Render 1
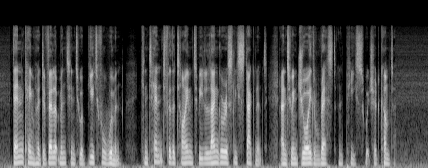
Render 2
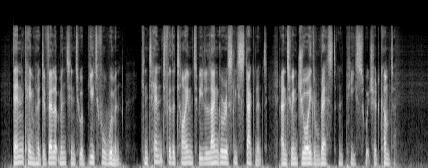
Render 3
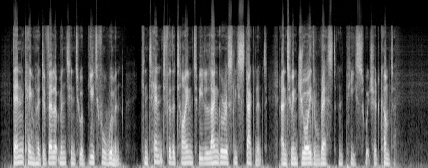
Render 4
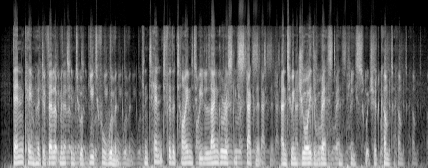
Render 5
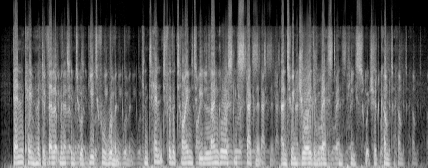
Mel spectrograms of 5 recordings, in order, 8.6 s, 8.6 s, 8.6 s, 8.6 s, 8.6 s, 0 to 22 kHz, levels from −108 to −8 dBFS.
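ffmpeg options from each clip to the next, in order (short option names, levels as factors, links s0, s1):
-af "agate=range=0.0224:threshold=0.00631:ratio=3:detection=peak,volume=1.68"
-af "acontrast=66,volume=0.668"
-af "aecho=1:1:283|566|849:0.178|0.048|0.013"
-af "asoftclip=type=tanh:threshold=0.15"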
